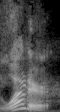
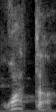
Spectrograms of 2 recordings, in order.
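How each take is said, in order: First: It is said with an American accent. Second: It is said with a British accent. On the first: "In American English, we say water" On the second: "in British English, they say water"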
